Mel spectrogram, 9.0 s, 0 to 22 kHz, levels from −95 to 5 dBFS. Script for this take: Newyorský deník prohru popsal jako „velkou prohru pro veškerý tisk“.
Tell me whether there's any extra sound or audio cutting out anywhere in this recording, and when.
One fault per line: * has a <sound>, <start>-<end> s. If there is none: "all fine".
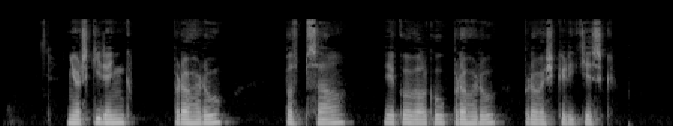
all fine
